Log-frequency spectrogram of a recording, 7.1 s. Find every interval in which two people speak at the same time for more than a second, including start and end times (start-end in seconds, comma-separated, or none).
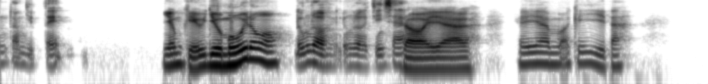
none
